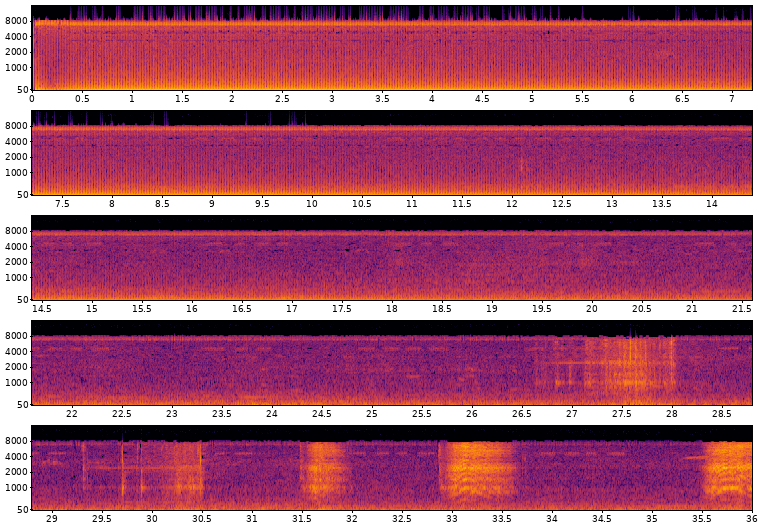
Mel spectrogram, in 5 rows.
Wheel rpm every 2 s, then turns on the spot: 0, 0, 0, 0, 0, 0, 0, 0, 0, 0, 0, 0, 0, 10, 10, 10, 10, 10.
none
